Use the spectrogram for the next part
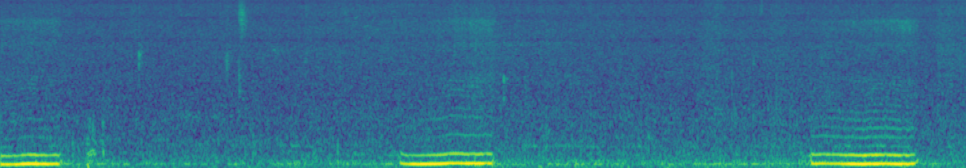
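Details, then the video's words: Snoring Bengal cat in a small room, a noisy sleeper: three steady low humming snores, each about half a second to a second long, evenly spaced roughly four seconds apart over a quiet background. "Snoring Bengal Cat - noisy awake and noisy asleep"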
